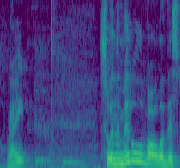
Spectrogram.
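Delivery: usual speaking voice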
